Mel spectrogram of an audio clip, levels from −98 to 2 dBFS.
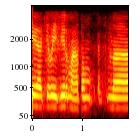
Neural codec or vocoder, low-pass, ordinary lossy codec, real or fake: codec, 44.1 kHz, 3.4 kbps, Pupu-Codec; 3.6 kHz; AAC, 16 kbps; fake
